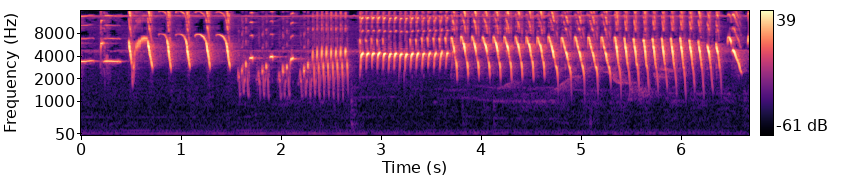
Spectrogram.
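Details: Belgian canary song opening with slurred upsweeping whistles and lower chirps, then breaking into a dense, fast, rolling trill that carries on steadily to the end.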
